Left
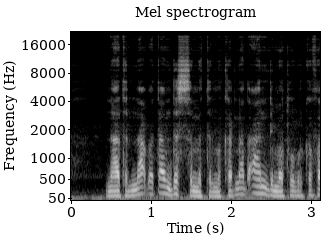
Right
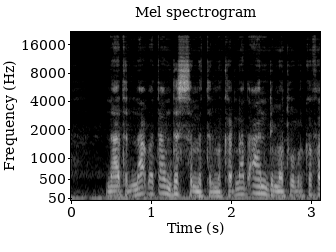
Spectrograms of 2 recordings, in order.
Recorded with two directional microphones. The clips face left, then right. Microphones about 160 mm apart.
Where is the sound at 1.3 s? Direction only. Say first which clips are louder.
Left 6 dB; 25° left (ahead or behind).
